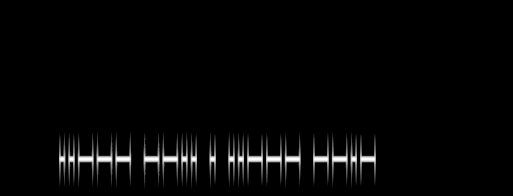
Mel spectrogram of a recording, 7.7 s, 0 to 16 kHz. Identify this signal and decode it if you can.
Morse code, heard as a keyed tone, about 17 wpm, 700 Hz. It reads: 2ZE2Q
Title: Code Groups - 5 Letter:Numbers - 17wpm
